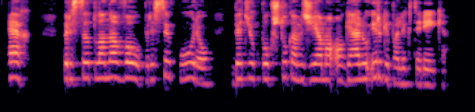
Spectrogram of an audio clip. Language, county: Lithuanian, Šiauliai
